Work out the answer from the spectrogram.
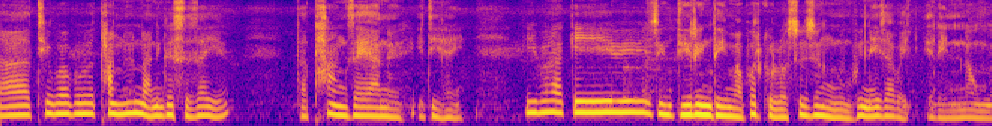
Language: Bodo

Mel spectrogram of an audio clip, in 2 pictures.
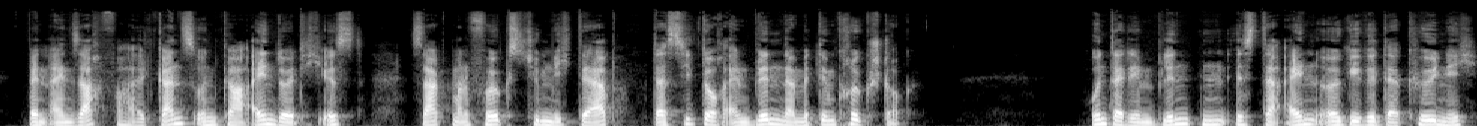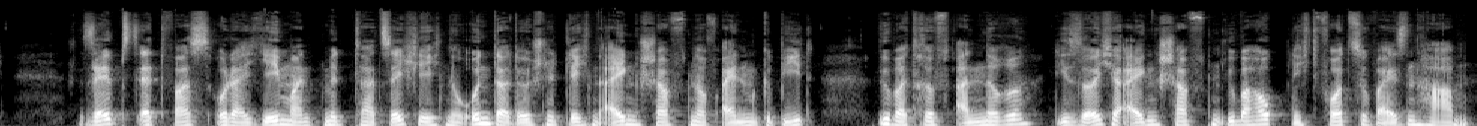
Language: German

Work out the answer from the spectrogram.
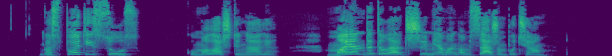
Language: Mari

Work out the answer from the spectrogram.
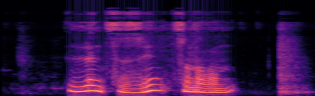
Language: Kabyle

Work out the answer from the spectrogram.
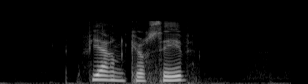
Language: Norwegian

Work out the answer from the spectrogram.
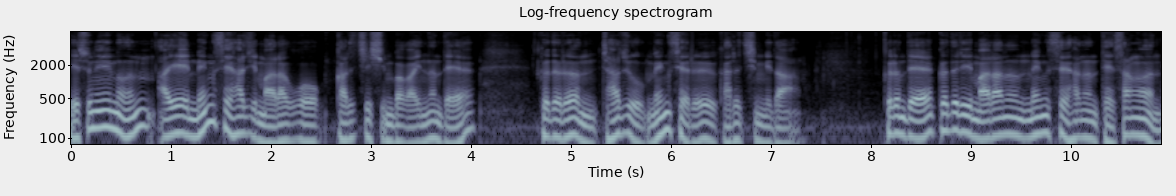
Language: Korean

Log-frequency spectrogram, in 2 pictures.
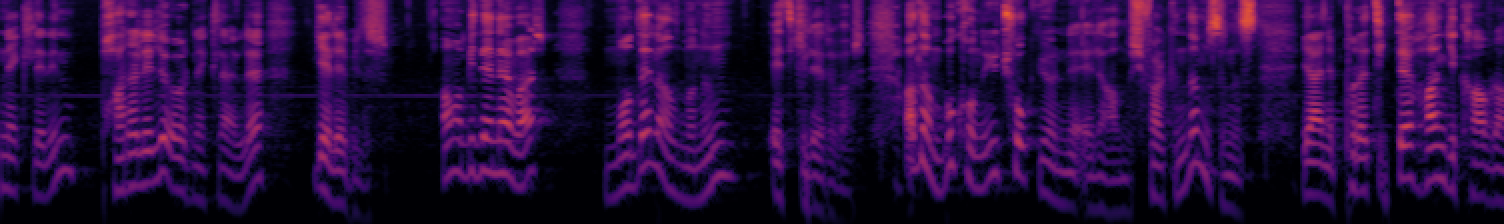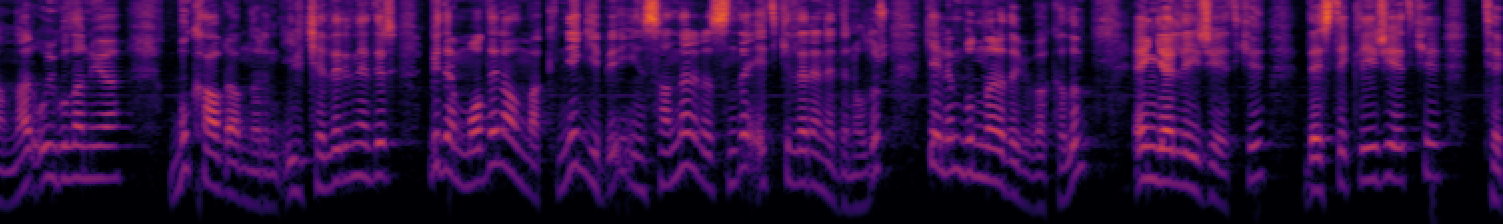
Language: Turkish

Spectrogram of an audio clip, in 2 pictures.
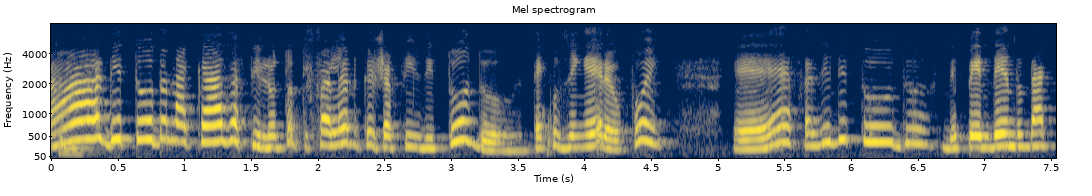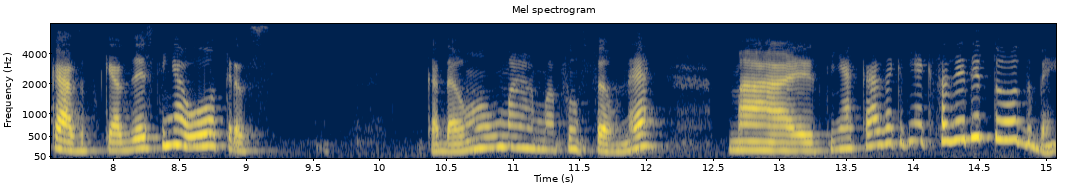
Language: Portuguese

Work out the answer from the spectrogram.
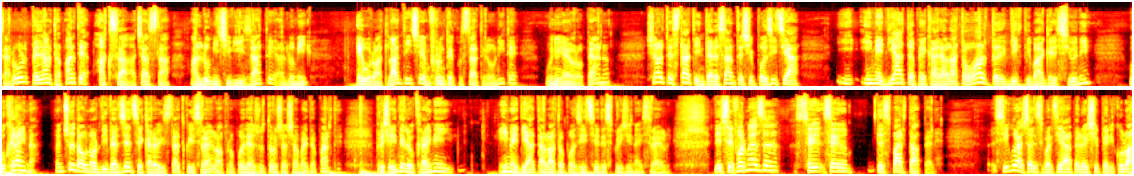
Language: Romanian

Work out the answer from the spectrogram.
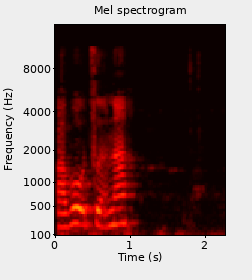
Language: Matsés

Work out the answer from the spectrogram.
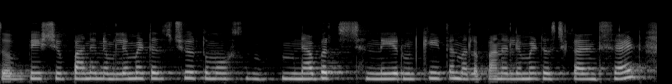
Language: Kashmiri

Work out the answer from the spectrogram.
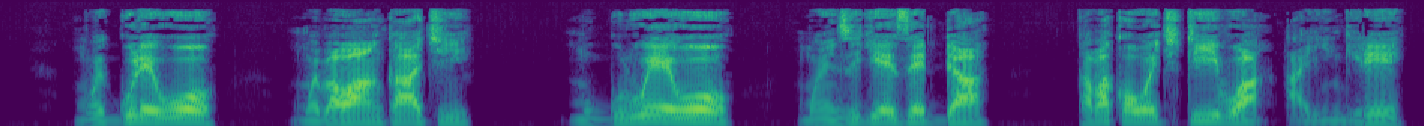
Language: Ganda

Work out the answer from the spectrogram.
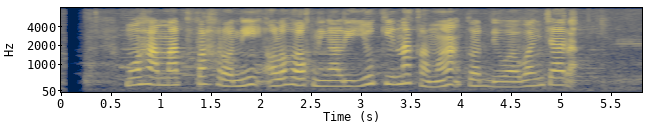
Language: Sundanese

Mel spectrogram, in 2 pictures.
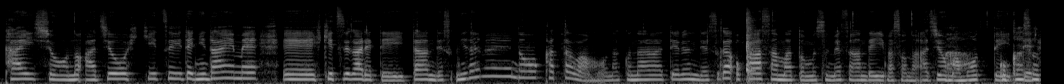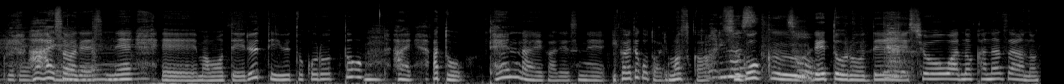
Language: Japanese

